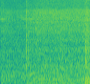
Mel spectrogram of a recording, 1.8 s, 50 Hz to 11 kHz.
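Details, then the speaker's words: 2015 Nissan Sentra after blower motor replacement, fan on high speed: steady low rushing hum with even airflow and no rattle or squeal; normal blower operation. "there you go you hear that now we're having a lot of air coming from the there you go that's it FL M working very fine"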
